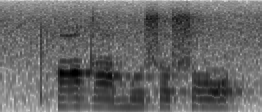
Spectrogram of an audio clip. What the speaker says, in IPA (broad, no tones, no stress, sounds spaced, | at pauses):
pʰ ɑ dˤ ɑ ə̯ m o s ɔ s ɔ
